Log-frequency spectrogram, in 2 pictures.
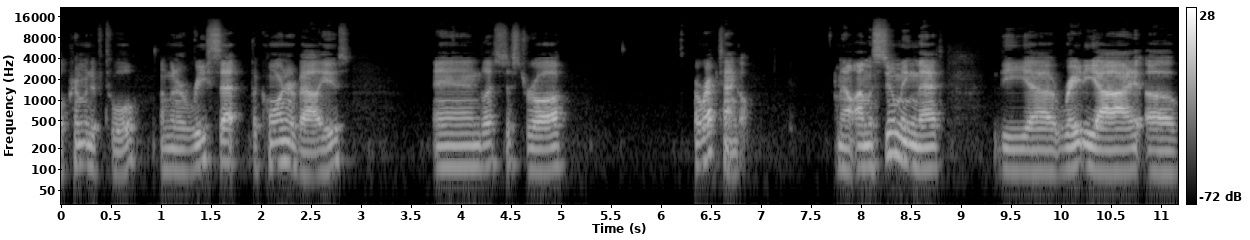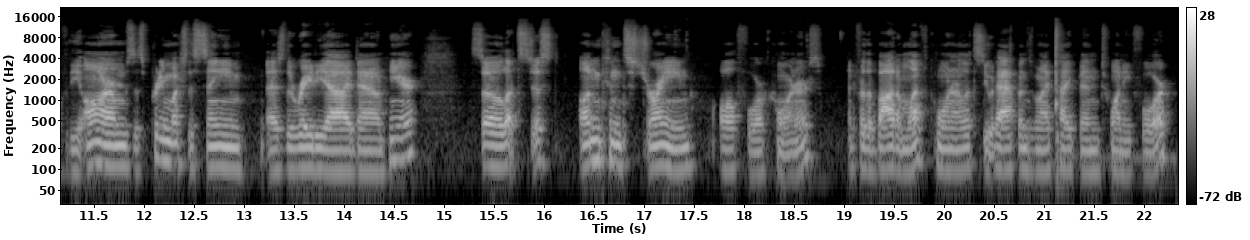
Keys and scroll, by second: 21.1 Return.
